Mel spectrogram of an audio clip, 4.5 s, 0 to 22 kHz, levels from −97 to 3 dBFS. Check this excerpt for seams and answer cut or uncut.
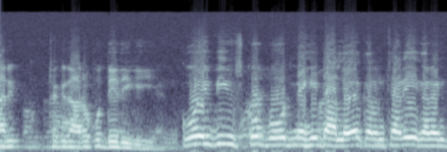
cut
